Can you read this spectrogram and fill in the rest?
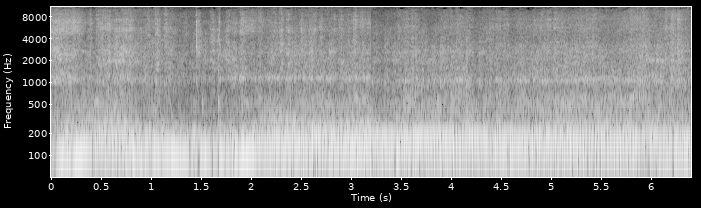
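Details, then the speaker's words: Ford Mustang on a Sebring track day, run with only 4.5 quarts of oil and low oil pressure: a rough, uneven rumble with a dull knock underneath; owner suspects a spun rod bearing. "Well, finally the engine gave out. Pretty sure I spun a rod bearing."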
